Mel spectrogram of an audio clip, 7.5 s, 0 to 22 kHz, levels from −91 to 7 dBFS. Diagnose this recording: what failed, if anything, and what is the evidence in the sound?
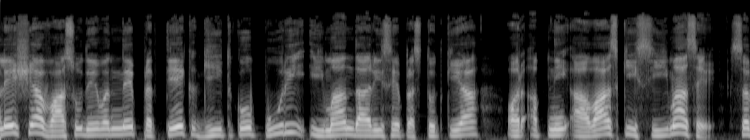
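Codec stage: the speech sounds dull and gurgling throughout, with nothing above 15 kHz, likely MP2 compression starving and dropping upper sub-bands, consistent with about 80 kbps.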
